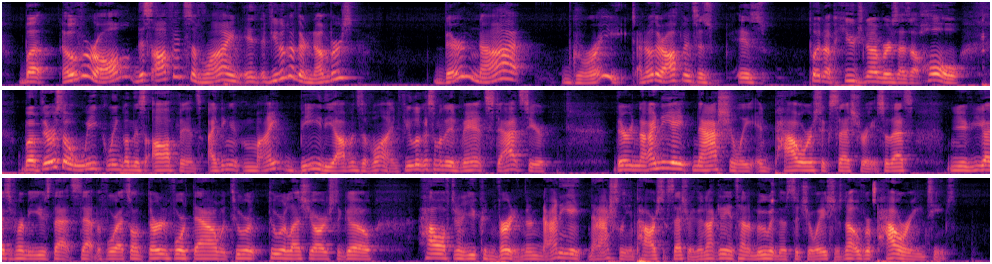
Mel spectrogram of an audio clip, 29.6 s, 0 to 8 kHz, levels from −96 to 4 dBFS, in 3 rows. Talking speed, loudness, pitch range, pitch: 230 wpm, -27 LUFS, 130-155 Hz, 140 Hz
